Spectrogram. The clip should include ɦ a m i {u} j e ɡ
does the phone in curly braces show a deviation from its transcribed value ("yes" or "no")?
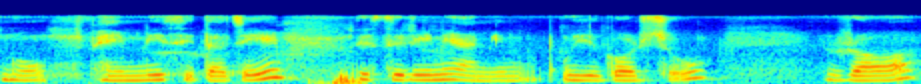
no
